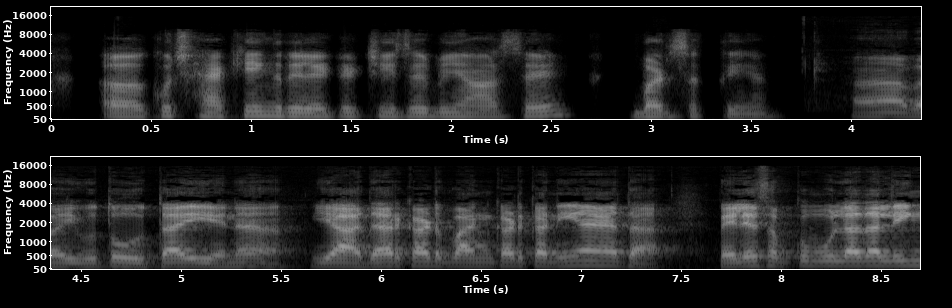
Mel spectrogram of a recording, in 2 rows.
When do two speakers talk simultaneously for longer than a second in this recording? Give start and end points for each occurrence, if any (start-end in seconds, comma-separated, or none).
none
